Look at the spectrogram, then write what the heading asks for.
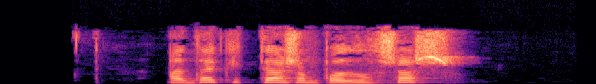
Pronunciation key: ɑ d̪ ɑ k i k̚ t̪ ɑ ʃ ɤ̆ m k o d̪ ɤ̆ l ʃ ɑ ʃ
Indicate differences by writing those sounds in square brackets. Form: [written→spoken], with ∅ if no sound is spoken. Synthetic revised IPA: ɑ d̪ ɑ k i k̚ t̪ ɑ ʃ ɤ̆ m [k→p] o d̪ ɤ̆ l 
